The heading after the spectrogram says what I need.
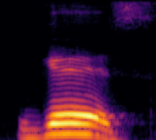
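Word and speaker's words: gauge: গেজ, গেজ। Your উচ্চারণ বলা হয় গুয়েজ হয়, কিন্তু সেটি নয়, গুয়েজ না হবে গেজ।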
